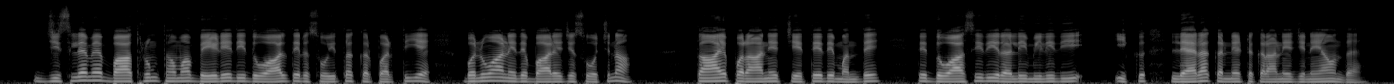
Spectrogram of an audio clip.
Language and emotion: Dogri, sad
